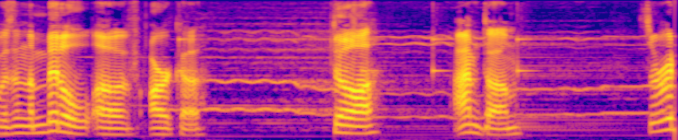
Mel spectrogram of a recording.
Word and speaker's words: Arqa: mispronouncing agua I mean I know it sounds like Aqua but it's not it's ARCA did I just call it arga now it's our cup with a Q A and B oh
